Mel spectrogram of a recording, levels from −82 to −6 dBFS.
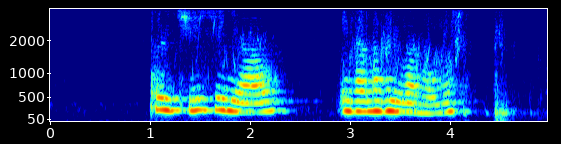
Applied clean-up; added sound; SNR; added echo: neural separator model SepFormer DNS4.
